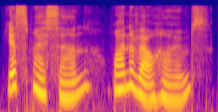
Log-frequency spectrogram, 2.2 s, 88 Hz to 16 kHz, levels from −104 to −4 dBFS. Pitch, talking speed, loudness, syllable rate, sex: 215 Hz, 195 wpm, -19 LUFS, 4.9 syllables/s, female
